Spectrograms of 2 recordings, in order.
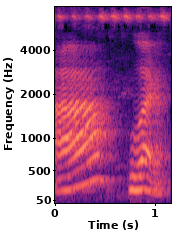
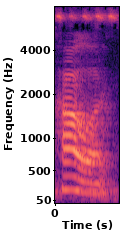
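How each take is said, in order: First: The word begins directly with a vowel sound. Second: The word begins with an audible h sound. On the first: The speaker calls it right. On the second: The speaker calls it wrong.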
